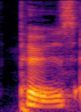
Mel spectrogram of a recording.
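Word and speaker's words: Pauz: And it's P-A-U-Z, rhymes with ooze. So obviously it's Pooh's, everybody, and we can kind of stop that argument now.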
